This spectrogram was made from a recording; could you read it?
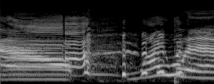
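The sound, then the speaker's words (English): A voice imitates a Godzilla roar: a long, loud, strained wail with a raspy, shrieking edge. It breaks briefly a few times and wavers in pitch for about two seconds. “What's a Godzilla noise? A roar?”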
